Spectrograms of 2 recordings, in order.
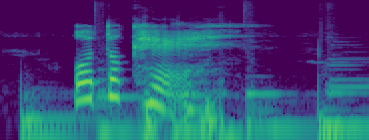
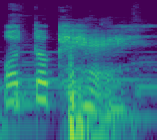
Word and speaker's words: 어떡해: This is pronounced as a 3-syllable word. The first syllable is o, second syllable is tok, and third syllable is he. Pronounce it with me. 어떡해, 어떡해.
